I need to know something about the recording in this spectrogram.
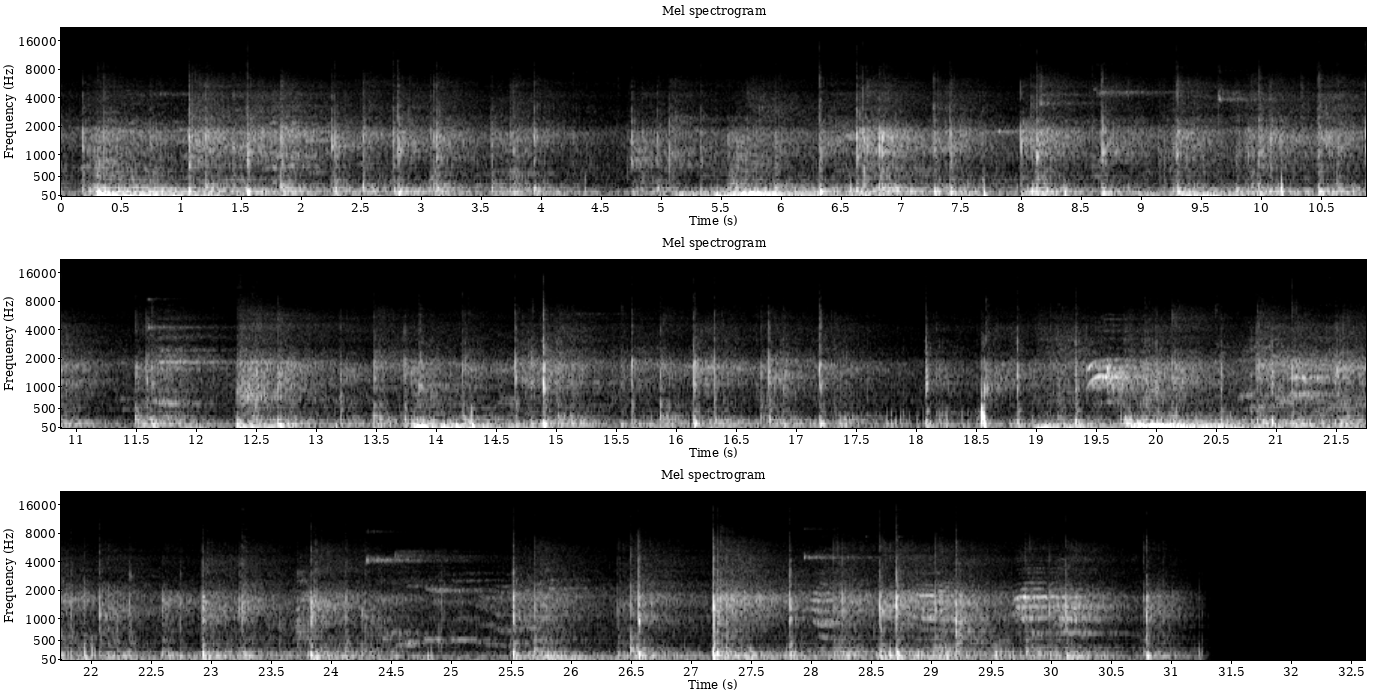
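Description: Basketballs being dribbled on a hard gym floor, a steady run of bounces throughout, with indistinct voices underneath.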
